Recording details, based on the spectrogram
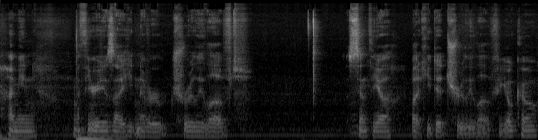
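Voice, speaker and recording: A man speaks at a fairly slow pace, with long, frequent pauses. Audible room echo surrounds his voice. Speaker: music reaction youtuber. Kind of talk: casual reaction commentary. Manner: halting, many fillers.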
